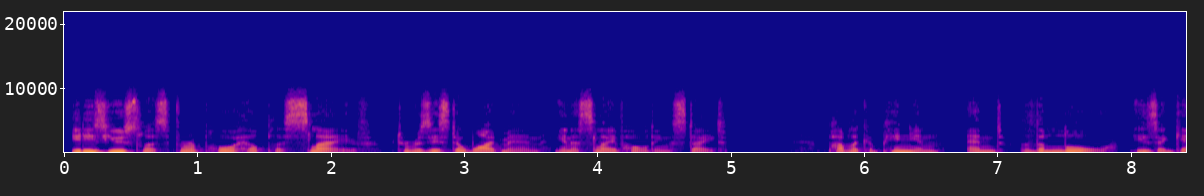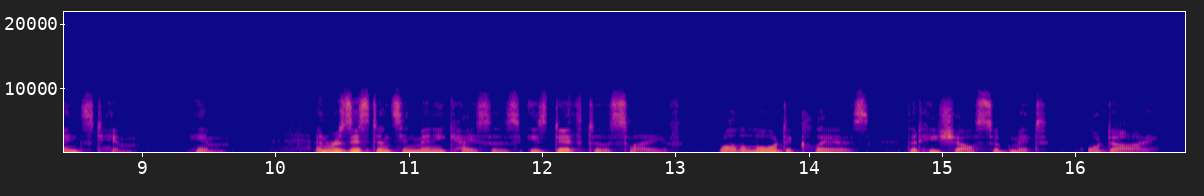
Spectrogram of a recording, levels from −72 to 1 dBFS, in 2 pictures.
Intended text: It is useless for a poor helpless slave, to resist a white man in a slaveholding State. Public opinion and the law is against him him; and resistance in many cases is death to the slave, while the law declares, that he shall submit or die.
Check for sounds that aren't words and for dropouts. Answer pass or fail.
fail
